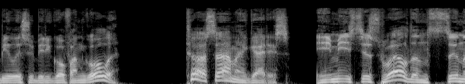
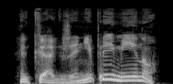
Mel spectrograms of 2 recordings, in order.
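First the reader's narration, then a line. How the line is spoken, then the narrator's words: Laughing. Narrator (Russian): с хохотом сказал Гаррис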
